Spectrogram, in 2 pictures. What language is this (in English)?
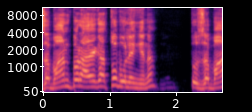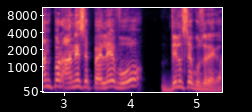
Urdu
